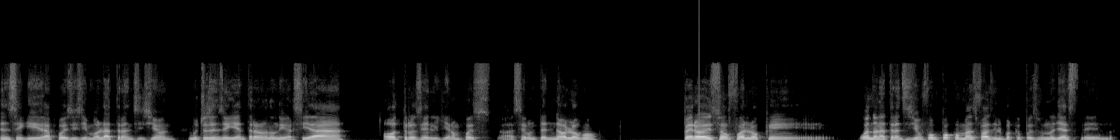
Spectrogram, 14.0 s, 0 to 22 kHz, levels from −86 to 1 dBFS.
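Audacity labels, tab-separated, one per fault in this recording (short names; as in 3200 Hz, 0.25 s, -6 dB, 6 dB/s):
8.730000	8.730000	gap 2.8 ms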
